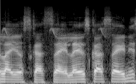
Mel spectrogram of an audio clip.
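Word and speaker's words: Lajos Kassai: itu teman-teman bisa lihat atas nama layer style atau tulisannya lajos qusaidah beres bacanya layar khaini salah satu pemenang berkuda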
